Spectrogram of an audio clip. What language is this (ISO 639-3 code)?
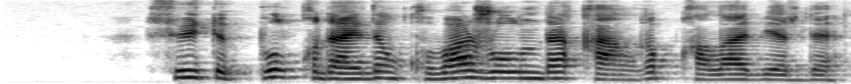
kaz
